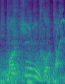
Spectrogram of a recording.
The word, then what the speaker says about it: Marcin Gortat: Marcin Gortat.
